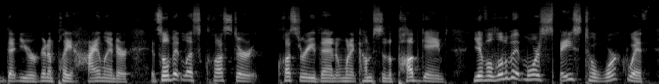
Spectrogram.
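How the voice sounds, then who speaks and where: A male esports caster hosts a live match stream, talking in a chatty, enthusiastic flow and passing the mic to his co-casters. His voice is bright and a touch high, recorded close and dry with no room sound. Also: dry recording. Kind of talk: live game commentary.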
